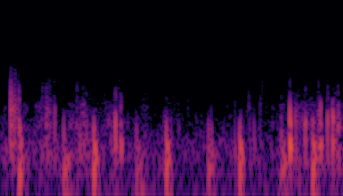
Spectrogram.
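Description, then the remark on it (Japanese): A heartbeat heard through a stethoscope: muffled, low thumps repeating in a steady lub-dub rhythm over a faint hum, with no voices. “心音聞こえるじゃん。”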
